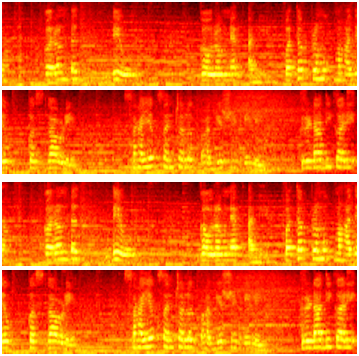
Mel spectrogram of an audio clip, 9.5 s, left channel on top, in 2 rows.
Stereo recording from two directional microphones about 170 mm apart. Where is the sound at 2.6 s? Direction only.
15° left (ahead or behind).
